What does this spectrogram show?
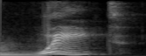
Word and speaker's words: weight: want to mention that the gh in both words is silent as it usually is in English you're familiar with words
